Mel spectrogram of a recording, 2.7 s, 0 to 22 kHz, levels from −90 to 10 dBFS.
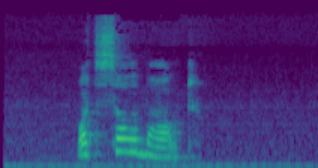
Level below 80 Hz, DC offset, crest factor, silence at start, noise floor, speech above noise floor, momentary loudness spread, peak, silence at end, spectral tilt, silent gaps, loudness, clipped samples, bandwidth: -56 dBFS; under 0.1%; 20 dB; 0.05 s; -57 dBFS; 30 dB; 14 LU; -10 dBFS; 1 s; -2.5 dB/octave; none; -28 LUFS; under 0.1%; 16 kHz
